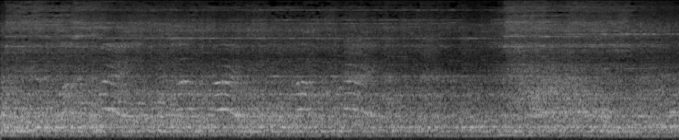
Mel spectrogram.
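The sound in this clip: A train passes on rails in a TV drama scene with a loud, continuous rumble and squealing wheels that last the whole clip without a break.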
